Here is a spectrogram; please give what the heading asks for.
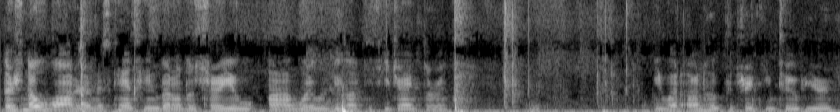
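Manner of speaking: muffled voice inside a mask; through a gas mask. Real, not acted. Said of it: "show you guys what it's like with me in it".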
